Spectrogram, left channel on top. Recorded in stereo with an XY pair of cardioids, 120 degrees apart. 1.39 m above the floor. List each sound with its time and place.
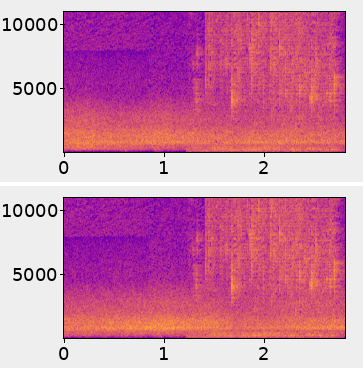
1.2 s a running tap: 10° right, 1.4 m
